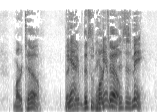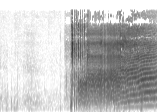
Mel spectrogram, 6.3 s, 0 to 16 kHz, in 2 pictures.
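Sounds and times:
speech: 0.3 - 2.9
fart sound effect from an app: 4.4 - 6.2.

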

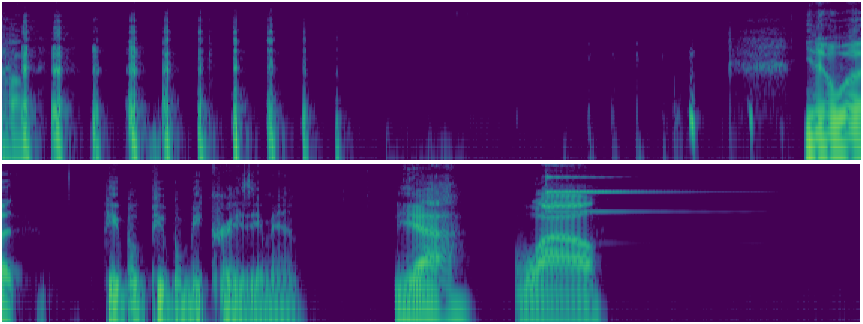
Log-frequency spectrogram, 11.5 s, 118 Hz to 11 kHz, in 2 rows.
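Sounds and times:
speech: 0.0 - 0.7, 5.3 - 7.8, 8.4 - 9.8
laughter: 0.0 - 2.3
bell ding: 9.4 - 11.1.

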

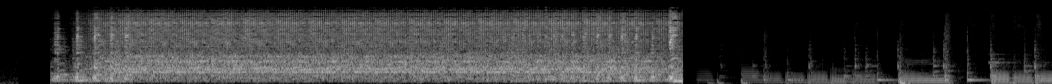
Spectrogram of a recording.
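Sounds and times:
prize wheel spinning with rapid rattling clatter: 0.5 - 6.9.

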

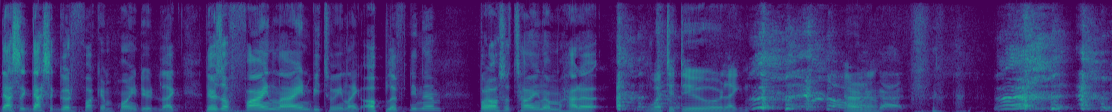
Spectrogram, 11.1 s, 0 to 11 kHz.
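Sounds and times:
speech: 0.0 - 7.8, 8.4 - 9.4
coughing fit: 6.2 - 8.7, 9.9 - 11.1.

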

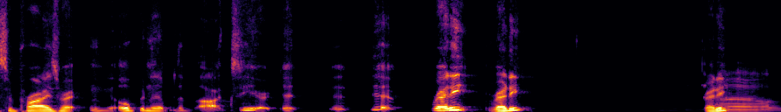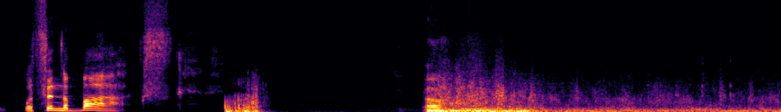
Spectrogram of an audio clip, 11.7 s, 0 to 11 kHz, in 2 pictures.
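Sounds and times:
speech: 0.0 - 4.0, 5.3 - 7.7, 9.0 - 9.6
bomb-drop explosion sound effect: 7.6 - 7.9, 9.0 - 11.7.

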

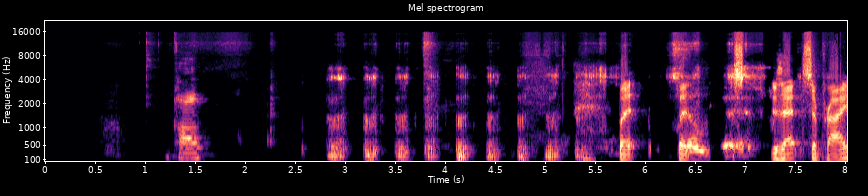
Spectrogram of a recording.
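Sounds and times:
speech: 1.3 - 1.7, 5.8 - 8.0
person imitating pig grunts with nasal snorts: 2.8 - 7.7.

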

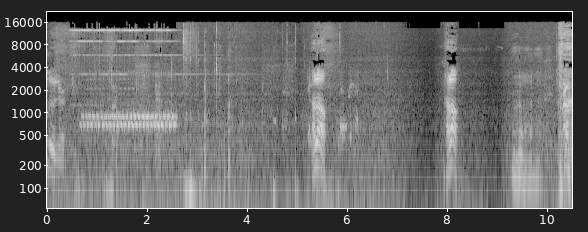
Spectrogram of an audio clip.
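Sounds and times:
speech: 0.0 - 0.6, 5.3 - 5.7, 8.0 - 8.3, 9.3 - 10.5
house landline telephone ringing with an electronic trill: 0.5 - 3.6.

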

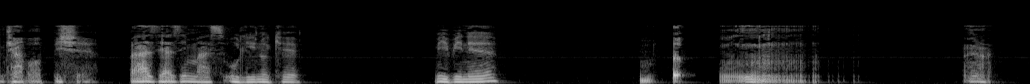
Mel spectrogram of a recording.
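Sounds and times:
speech: 0.0 - 3.1, 4.4 - 5.1, 6.4 - 6.6, 7.2 - 8.3, 9.6 - 10.0
person burping after drinking soda: 6.4 - 8.6, 9.6 - 10.0.

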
